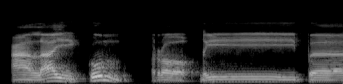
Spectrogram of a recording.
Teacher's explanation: Mim sukun bertemu dengan huruf ro, bacaan izhar safawi, dibaca jelas.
